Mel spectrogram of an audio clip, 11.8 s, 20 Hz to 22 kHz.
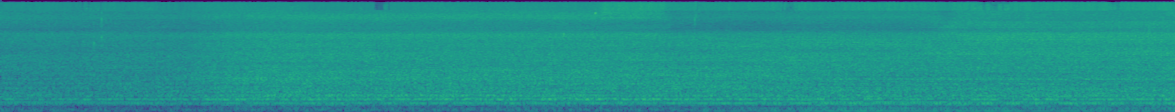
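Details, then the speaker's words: Homemade air conditioner at first start-up, running about 155 high side and 50 low side: steady even hum with a constant mid tone and fan rush, no knocks or rattles; compressor running normally. "I just want to plug the compressor in at least you can hear it come on now there you go compressor runs nice and cool"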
